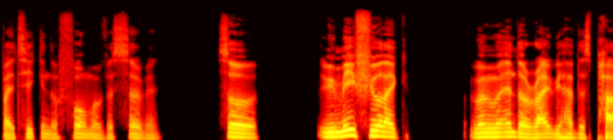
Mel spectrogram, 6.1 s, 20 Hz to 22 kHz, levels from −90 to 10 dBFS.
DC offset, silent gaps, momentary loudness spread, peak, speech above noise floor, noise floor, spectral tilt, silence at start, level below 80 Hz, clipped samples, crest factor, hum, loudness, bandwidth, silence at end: under 0.1%; 1.63-2.16 s, 2.60-3.16 s, 4.10-4.62 s; 13 LU; -2 dBFS; over 74 dB; under -90 dBFS; -6 dB/octave; 0.05 s; -50 dBFS; under 0.1%; 16 dB; none; -17 LUFS; 16 kHz; 0 s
